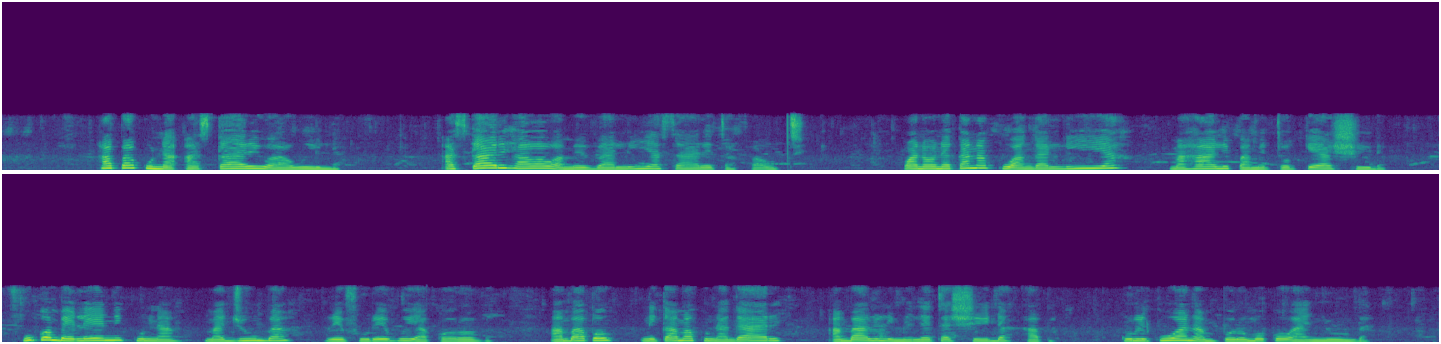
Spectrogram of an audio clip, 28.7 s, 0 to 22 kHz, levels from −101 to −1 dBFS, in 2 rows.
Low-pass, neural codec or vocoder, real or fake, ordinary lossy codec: 7.2 kHz; none; real; AAC, 48 kbps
